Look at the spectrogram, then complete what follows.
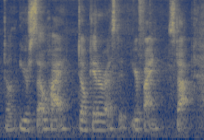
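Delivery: a muttered warning to herself, stoned and nervous; inner voice. Retold or imitated. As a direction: quietly tell yourself to stay out of it. Talking herself down, high.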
